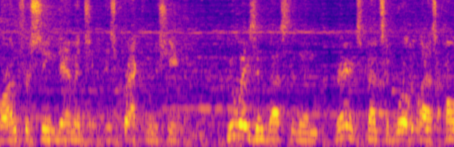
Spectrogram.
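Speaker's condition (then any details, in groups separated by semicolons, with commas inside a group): No condition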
